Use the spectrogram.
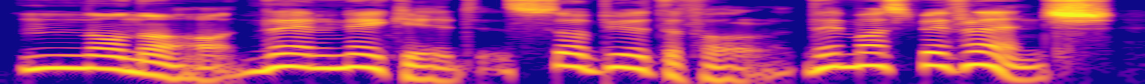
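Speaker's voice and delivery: high, swooning French voice; French accent. Acted. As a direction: play the Frenchman, rapturous. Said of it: "The Frenchman responded".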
